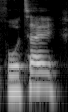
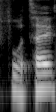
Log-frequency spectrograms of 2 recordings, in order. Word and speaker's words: Forte: Well, you can go onto my YouTube page, which is called Forte. F R T E, and it's not pronounced for, it's Forte.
